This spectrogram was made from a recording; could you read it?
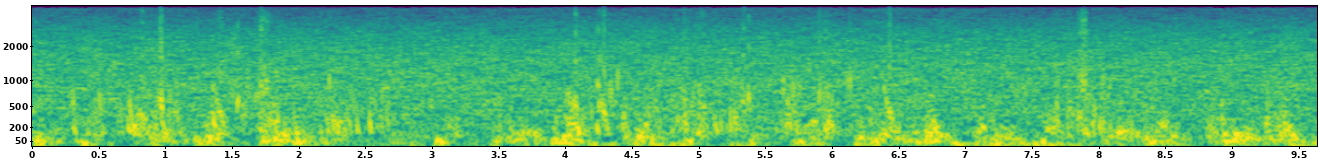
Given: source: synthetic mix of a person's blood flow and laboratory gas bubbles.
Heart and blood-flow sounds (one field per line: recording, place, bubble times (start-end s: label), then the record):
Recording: Doppler ultrasound of blood flow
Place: precordium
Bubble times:
0.24-1.13 s: bubbles
1.32-1.89 s: bubbles
1.95-2.04 s: bubbles
2.16-2.71 s: bubbles
3.98-4.48 s: bubbles
4.57-5.42 s: bubbles
5.59-6.05 s: bubbles
6.08-6.17 s: bubbles
6.35-6.51 s: bubbles
7.58-8.29 s: bubbles
From the record:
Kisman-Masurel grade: 332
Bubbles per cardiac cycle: rolling drumbeat, 9 or more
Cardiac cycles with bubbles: 50 to 99%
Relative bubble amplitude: moderate (0.250 to 0.450)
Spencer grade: 3 (all of the cardiac periods contain showers or single bubble signals, but not dominating or overriding the cardiac motion signals)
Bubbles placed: anywhere in the cardiac cycle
